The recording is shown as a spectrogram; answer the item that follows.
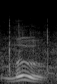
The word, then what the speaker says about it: Moog: Moog, spelled the same as Andy Moog of the NHL, but pronounced Moog.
